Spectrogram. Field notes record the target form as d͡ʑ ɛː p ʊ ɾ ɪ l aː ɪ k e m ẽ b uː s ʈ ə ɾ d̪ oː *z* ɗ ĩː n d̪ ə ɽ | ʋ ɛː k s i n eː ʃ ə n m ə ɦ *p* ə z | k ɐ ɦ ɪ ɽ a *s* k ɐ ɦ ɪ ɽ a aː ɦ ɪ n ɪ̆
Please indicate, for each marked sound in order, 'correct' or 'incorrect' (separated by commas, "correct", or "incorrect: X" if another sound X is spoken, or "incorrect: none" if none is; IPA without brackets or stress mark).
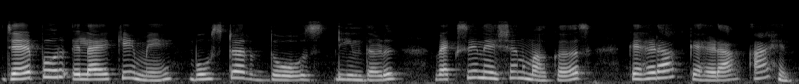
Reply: correct, incorrect: k, incorrect: none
